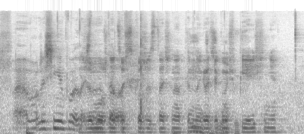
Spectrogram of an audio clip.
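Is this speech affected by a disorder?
No.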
